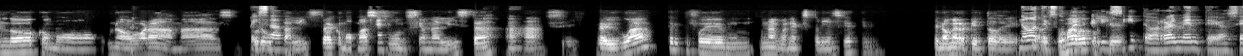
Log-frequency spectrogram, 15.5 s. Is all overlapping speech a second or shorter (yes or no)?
no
